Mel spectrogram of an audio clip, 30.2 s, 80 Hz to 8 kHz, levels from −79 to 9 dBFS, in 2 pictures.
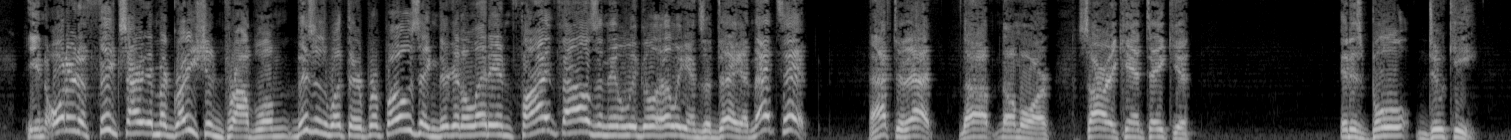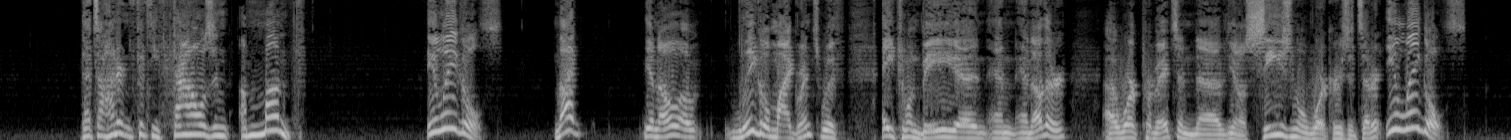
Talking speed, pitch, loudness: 130 wpm, 155 Hz, -18 LUFS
